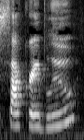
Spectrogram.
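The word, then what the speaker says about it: Sacré bleu: I'm not going to pronounce any of these correctly, but he says, Sacre bleu. – Yeah, you just pronounce that right.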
